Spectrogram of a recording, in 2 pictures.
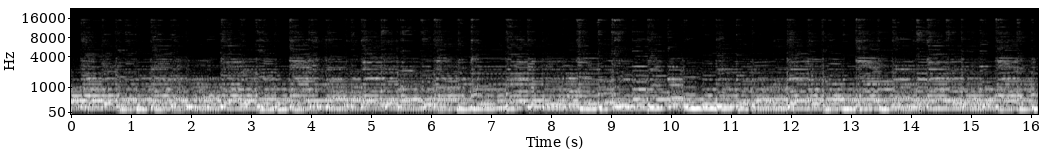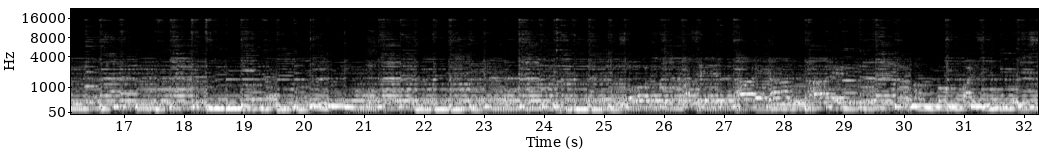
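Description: Acoustic Biak pop song from a small string band: strummed nylon-string guitar, a plucked melody guitar and a homemade stembas bass playing together, with a man singing.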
